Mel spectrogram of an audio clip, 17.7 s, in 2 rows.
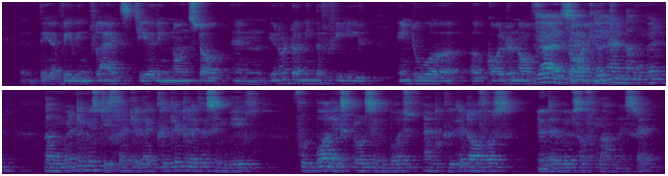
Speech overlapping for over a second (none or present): present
